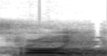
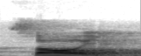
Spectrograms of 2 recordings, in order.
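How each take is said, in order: First: The word begins with an sr sound. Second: The word begins with a plain s sound. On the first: The speaker calls it wrong. "dia tidak dibaca dengan kata sroy" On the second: The speaker calls it right. "tapi dibaca dengan kata soy"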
